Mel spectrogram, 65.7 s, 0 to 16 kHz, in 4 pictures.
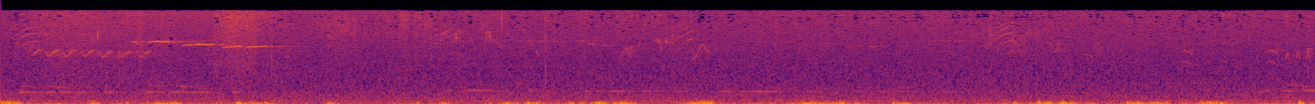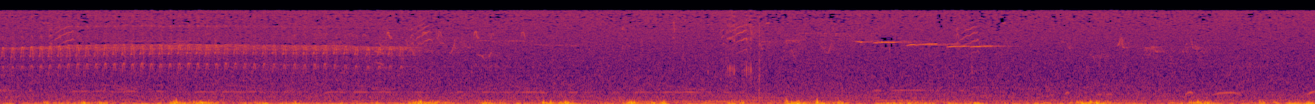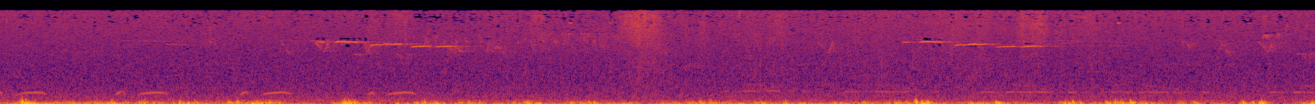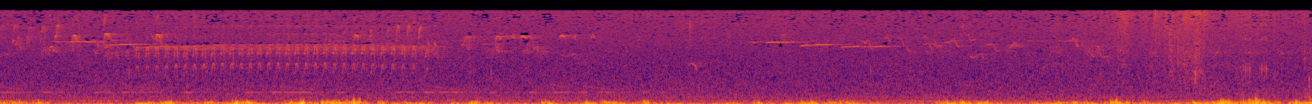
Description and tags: big bear lake 6AM ambience 2
The sound of 6AM in Big Bear, CA.
birds, field-recording, nature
